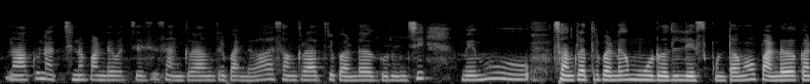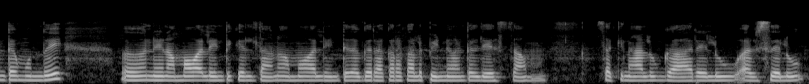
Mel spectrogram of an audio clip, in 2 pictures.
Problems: background sounds at intervals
